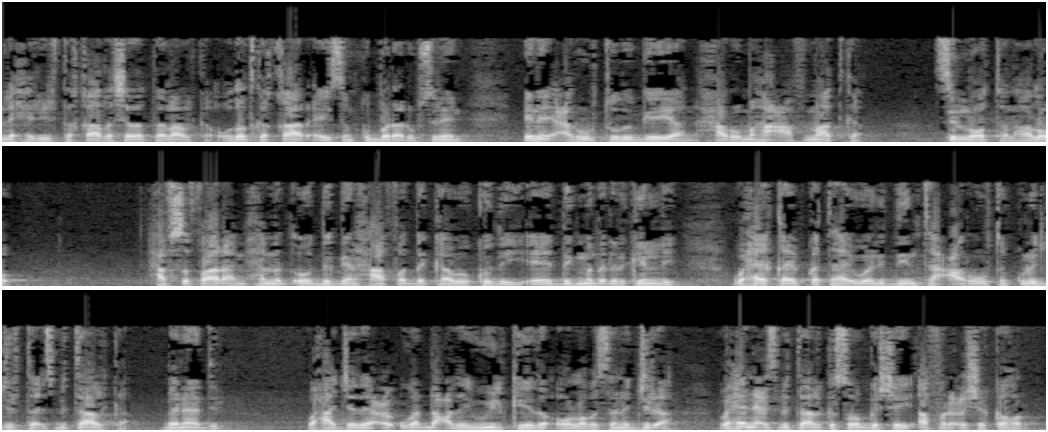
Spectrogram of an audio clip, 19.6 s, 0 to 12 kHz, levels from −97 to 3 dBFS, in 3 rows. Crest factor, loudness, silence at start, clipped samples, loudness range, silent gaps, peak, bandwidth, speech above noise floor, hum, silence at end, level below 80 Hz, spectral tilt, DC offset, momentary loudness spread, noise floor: 14 dB; -14 LUFS; 0 s; under 0.1%; 2 LU; none; 0 dBFS; 9.4 kHz; 31 dB; none; 0.05 s; -50 dBFS; -5.5 dB/octave; under 0.1%; 5 LU; -44 dBFS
